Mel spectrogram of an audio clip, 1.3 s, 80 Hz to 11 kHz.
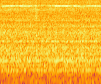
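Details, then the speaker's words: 2008 Buick Lucerne 3.8 with P0412, AIR pump running in active test: loud steady strained drone that never quiets, pump deadheaded because solenoid switching valve not opening. "And typically you'll hear a change in the air pump motor, because right now it's kind of deadheaded. Usually if that valve's opening, you'll hear it, quiet down."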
